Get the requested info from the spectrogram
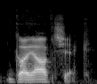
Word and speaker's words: Gojowczyk: So last name Gojowczyk. – Nailed it. – Yeah. – How do you pronounce that again? – Goyovchik. – Gojowczyk.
